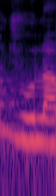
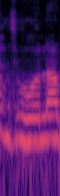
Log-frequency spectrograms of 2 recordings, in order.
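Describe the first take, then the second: First: झूला with a long 'oo' after jh; vowel of 'food' in झूला; ऊ reading. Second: झोला with a long 'oh' after jh; vowel of 'go' in झोला; ओ reading. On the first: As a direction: say 'jhoo-laa' for झूला. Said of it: "तो झूला पढ़ेंगे". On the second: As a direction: say 'jhoh-laa' for झोला. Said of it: "तो झोला पढ़ेंगे". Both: Shown as a demonstration.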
